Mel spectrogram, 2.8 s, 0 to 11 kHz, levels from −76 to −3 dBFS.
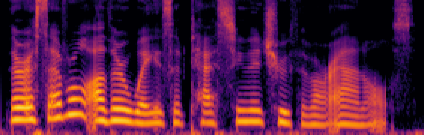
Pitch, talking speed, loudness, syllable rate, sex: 235 Hz, 255 wpm, -19 LUFS, 7.1 syllables/s, female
